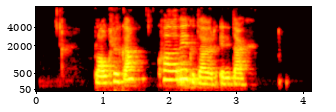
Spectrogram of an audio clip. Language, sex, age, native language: Icelandic, female, 30-39, Icelandic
